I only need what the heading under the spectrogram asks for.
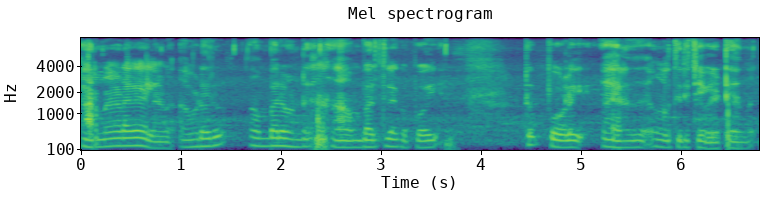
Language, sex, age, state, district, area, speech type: Malayalam, male, 18-30, Kerala, Kottayam, rural, spontaneous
